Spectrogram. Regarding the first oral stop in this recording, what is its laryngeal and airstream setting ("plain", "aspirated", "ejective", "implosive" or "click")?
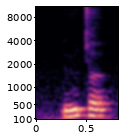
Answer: plain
